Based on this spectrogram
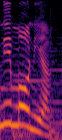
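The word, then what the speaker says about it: pneumonia: अंग्रेजी में एक बीमारी का नाम मैं जानती हूँ, निमोनिया। शुरू होता है पी से।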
